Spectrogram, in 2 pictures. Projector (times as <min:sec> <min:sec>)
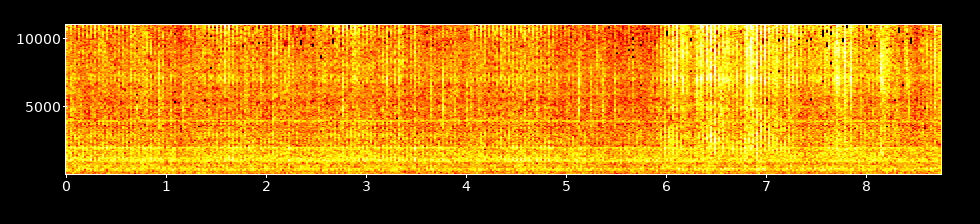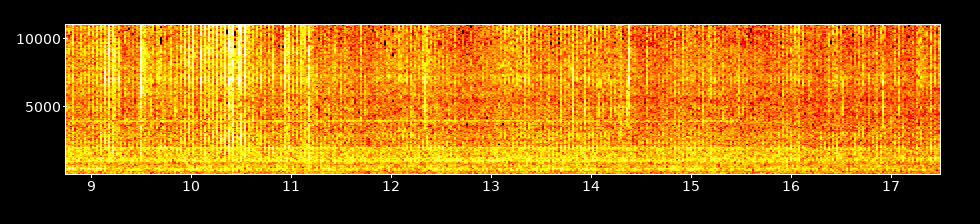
0:05.2 0:17.4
